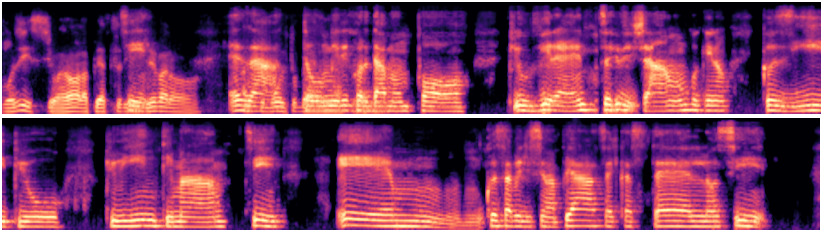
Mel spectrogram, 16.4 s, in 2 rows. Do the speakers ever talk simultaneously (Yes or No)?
Yes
